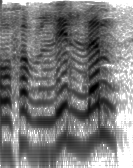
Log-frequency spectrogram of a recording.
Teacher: احنا قلنا وفضل لم، ده بغير غنة، ادغام نون تنوين في اللام بس بغير غنة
